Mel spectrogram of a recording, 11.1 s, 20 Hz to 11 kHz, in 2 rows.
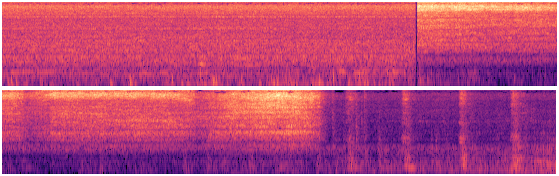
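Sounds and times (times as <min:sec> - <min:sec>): steam locomotive hissing steam: 0:00.0 - 0:08.8.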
